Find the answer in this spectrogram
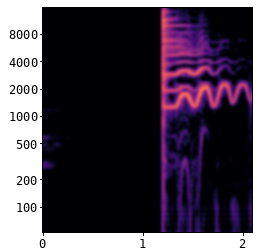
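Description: About a second of near silence, then a cartoon 'boing' sound effect: a sudden springy tone whose pitch wobbles up and down about five times a second as it fades.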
